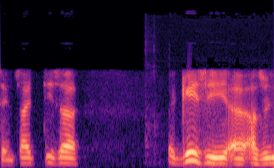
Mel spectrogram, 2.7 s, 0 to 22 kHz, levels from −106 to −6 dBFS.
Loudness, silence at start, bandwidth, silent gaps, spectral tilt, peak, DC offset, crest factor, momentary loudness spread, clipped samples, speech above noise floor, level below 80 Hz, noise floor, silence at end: -23 LUFS; 0 s; 4.1 kHz; none; -9 dB/octave; -6 dBFS; under 0.1%; 16 dB; 11 LU; under 0.1%; 48 dB; -66 dBFS; -70 dBFS; 0 s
